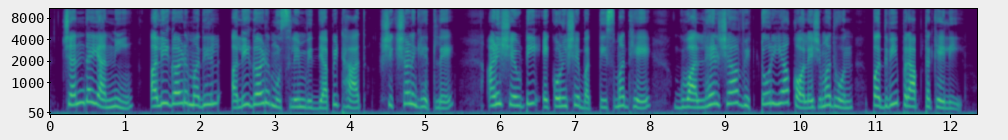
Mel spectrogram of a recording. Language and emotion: Marathi, neutral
